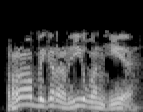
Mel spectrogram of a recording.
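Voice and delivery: mild pictsie holler; calling out. A narrator's reading. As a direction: call over to the chief. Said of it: "a pixie called out".

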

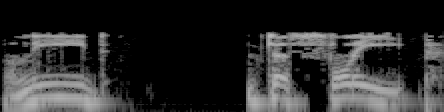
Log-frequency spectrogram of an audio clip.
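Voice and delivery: put-on high, weary old rat; a tired old leader fading; frail old rat. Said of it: "said Dark Tan".

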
